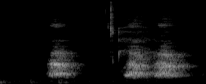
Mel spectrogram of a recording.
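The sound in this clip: A dog barks loudly on its own, one short bark and then, after a pause, a longer two-part bark.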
